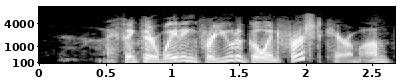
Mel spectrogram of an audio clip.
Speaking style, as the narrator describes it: Tass said cheerfully

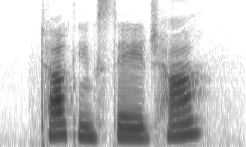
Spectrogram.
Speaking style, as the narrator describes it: Miranda says dryly

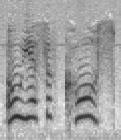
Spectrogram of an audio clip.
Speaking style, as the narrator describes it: cried Charlotte

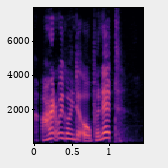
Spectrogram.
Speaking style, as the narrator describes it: Barney said impatiently

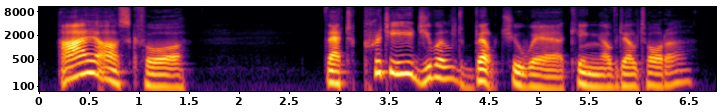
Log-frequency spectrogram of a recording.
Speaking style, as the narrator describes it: she said

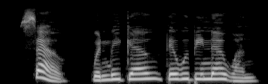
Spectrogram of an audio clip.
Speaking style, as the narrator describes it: said softly

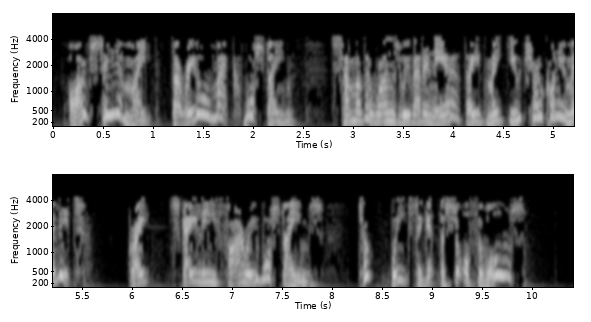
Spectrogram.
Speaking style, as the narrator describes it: it added, in an approving tone of voice

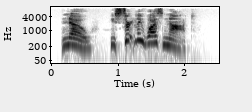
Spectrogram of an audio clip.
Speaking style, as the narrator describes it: said the girl crossly

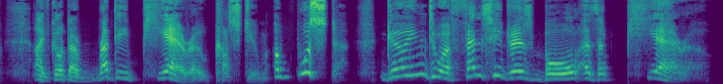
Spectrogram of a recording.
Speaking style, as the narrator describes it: said, and laughed shortly

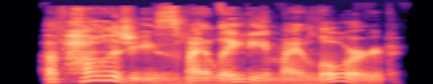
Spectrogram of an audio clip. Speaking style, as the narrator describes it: she stammered

